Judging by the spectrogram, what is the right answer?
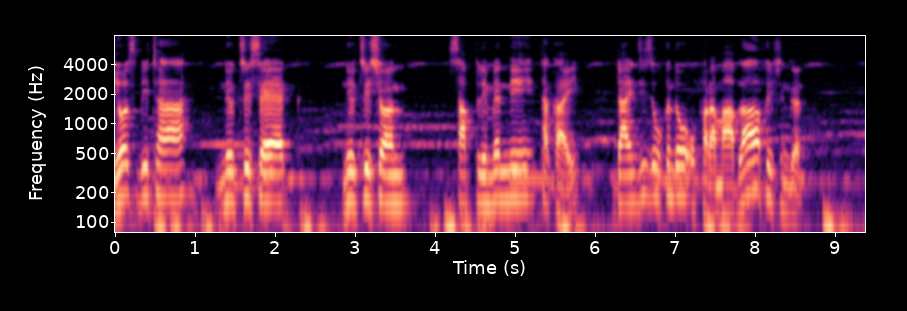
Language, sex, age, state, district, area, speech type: Bodo, male, 30-45, Assam, Chirang, rural, read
